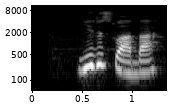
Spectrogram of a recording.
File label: "yir soaba", Mooré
